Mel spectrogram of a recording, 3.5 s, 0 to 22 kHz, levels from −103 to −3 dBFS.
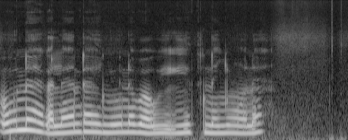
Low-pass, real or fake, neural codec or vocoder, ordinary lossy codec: none; real; none; none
